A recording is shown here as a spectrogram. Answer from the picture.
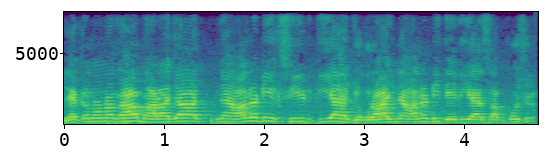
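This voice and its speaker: Fairly even intonation from a man with a high pitch. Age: 60s. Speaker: social commentator. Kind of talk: condolence address.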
